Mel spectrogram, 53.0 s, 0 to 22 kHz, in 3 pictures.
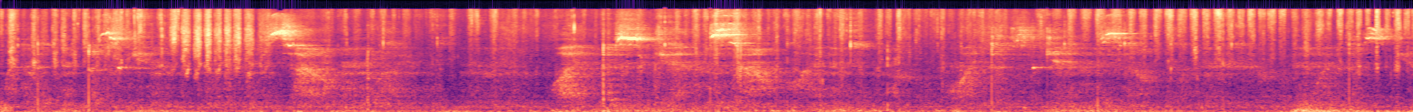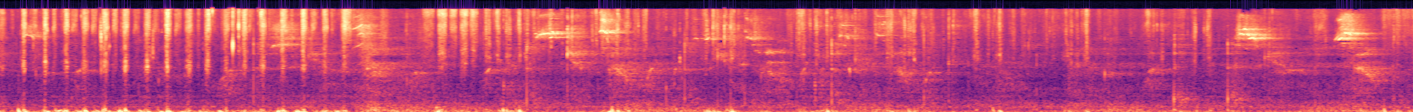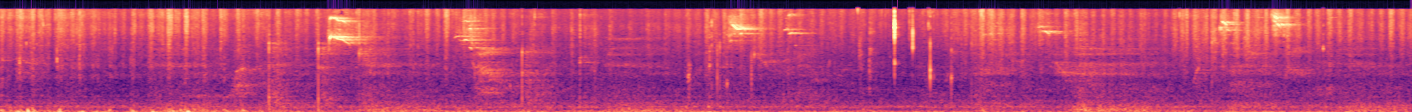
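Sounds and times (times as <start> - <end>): hands rubbing bare skin: 0.0 - 52.9
quick irregular scratching: 0.0 - 52.9
hands tapping and patting skin: 14.0 - 22.2.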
